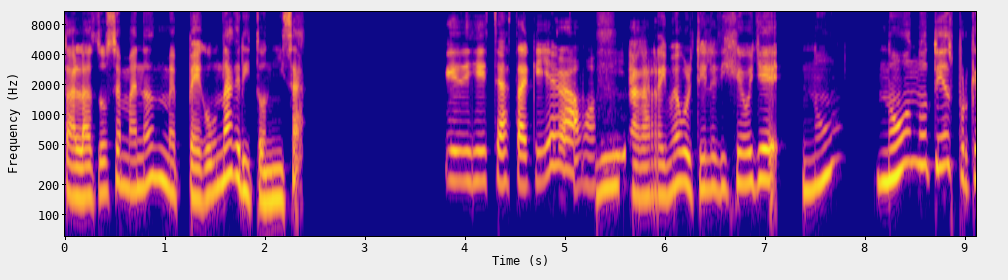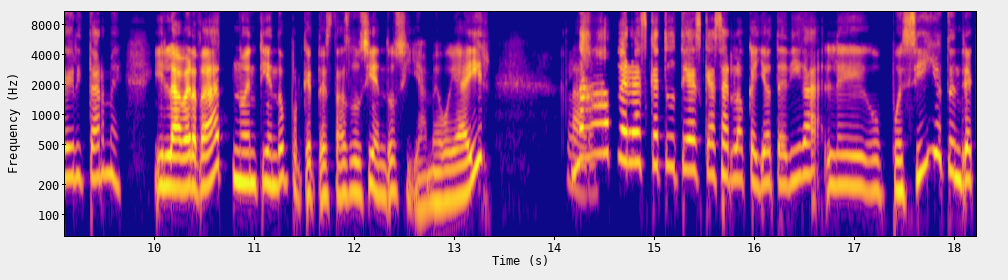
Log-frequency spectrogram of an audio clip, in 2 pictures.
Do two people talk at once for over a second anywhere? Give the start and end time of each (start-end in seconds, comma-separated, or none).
none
